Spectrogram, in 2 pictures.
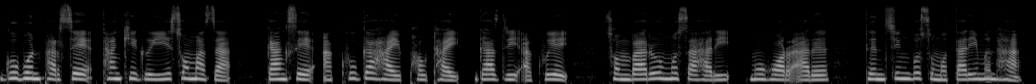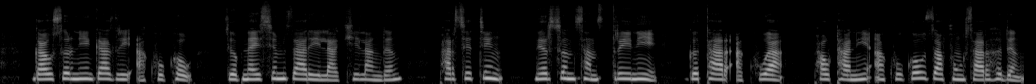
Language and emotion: Bodo, neutral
